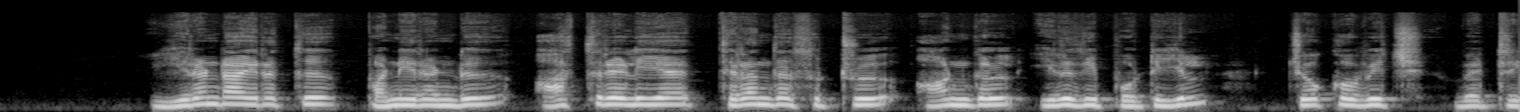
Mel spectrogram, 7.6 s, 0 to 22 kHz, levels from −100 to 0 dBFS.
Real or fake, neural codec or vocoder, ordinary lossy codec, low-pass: real; none; none; 14.4 kHz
